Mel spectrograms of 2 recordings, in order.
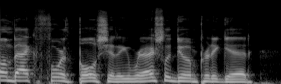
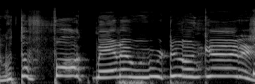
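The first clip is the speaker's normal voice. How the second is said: much higher, slow whiny complaint; whiny gamer; slower than usual. Retold or imitated. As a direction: whine like a baffled teammate. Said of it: "The other two guys are like".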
